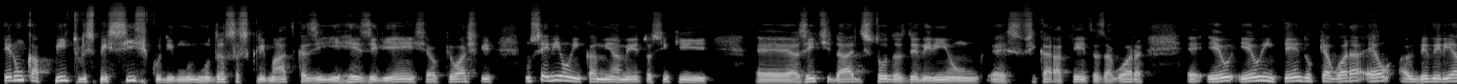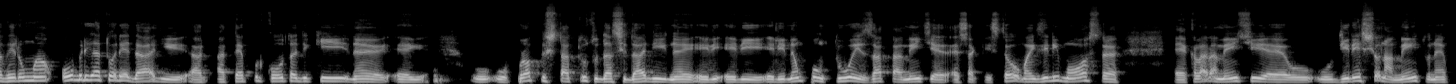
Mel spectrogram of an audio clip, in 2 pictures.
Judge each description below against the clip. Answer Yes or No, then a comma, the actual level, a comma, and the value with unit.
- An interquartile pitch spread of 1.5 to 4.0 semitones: No, average, 4.9 semitones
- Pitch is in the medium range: No, low, 125 Hz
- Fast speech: No, average, 150 wpm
